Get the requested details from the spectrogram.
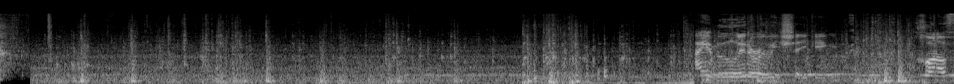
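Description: A car rumbles and rattles along a bumpy gravel road.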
